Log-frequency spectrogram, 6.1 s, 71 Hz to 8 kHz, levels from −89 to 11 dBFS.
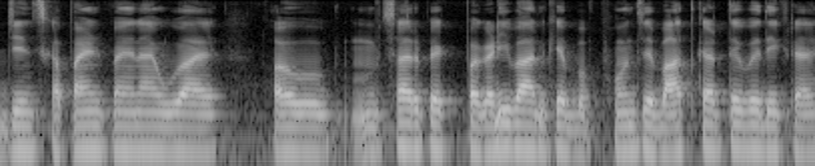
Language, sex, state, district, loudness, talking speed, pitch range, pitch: Hindi, male, Bihar, West Champaran, -19 LUFS, 205 wpm, 105-115 Hz, 110 Hz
